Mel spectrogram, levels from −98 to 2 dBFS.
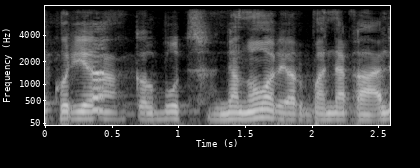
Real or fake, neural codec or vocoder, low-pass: fake; codec, 16 kHz in and 24 kHz out, 1.1 kbps, FireRedTTS-2 codec; 7.2 kHz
